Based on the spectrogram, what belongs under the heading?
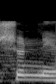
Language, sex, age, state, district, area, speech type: Hindi, female, 18-30, Madhya Pradesh, Harda, rural, read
